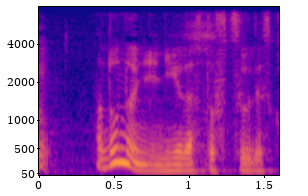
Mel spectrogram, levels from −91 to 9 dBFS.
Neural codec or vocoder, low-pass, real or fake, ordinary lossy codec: none; 7.2 kHz; real; none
